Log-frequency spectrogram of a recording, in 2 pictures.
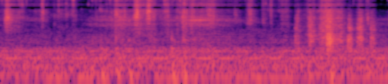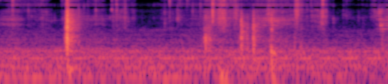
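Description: Gloved hands working a raw leg of lamb, pressing garlic cloves into slits in the meat: faint handling noises with scattered small clicks, the sharpest about four and a half seconds in.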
